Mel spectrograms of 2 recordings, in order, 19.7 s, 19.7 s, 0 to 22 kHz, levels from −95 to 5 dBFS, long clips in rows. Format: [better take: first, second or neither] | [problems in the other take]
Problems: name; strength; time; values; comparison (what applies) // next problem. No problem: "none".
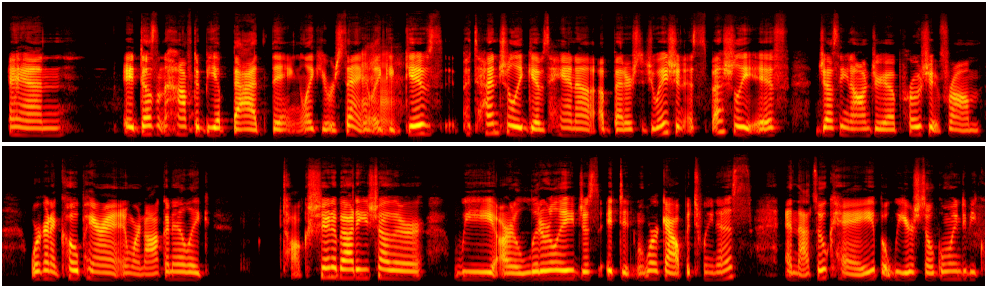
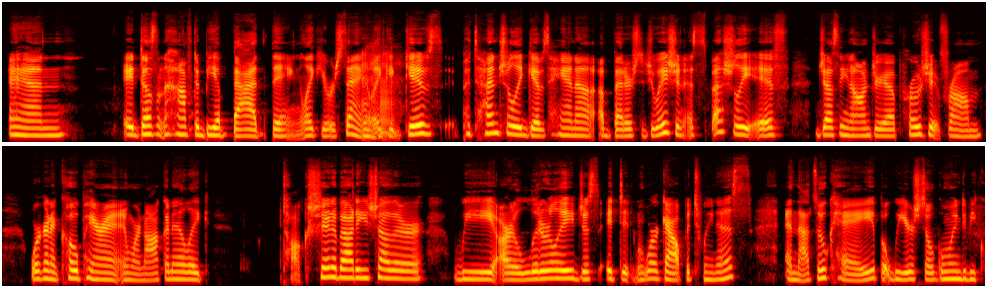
second | thin; very; fading below 300 Hz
